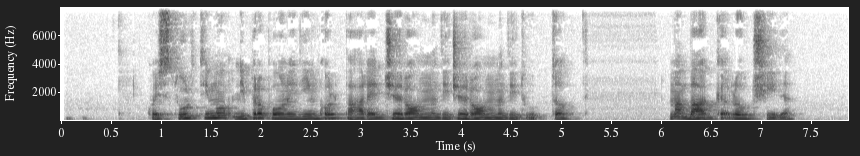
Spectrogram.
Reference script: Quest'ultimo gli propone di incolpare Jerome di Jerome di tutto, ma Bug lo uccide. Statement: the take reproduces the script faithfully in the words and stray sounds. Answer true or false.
true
